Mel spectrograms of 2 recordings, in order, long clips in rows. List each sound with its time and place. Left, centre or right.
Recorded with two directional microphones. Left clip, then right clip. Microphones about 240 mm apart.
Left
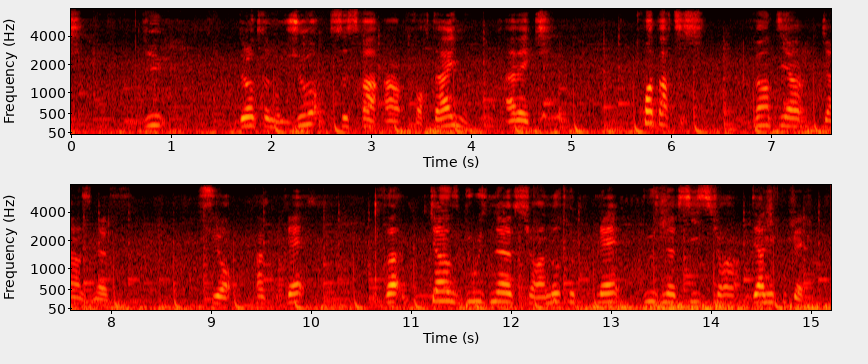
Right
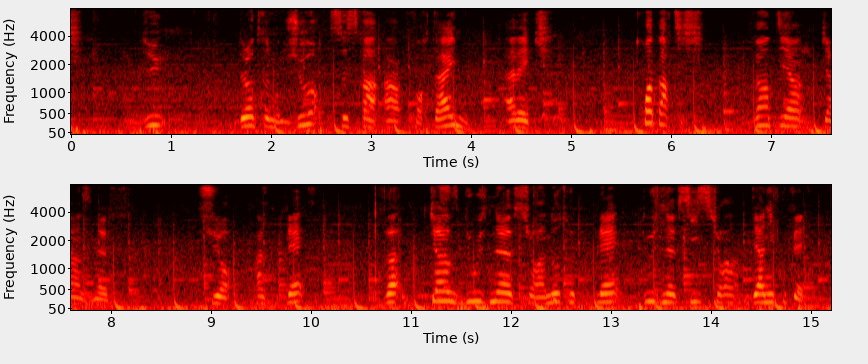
1.7 s speech: centre
5.7 s speech: centre
9.0 s speech: centre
